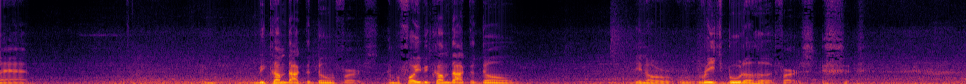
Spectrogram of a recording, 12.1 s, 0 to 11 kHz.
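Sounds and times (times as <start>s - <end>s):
faint rumbling and hissing: 0.0s - 12.0s.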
